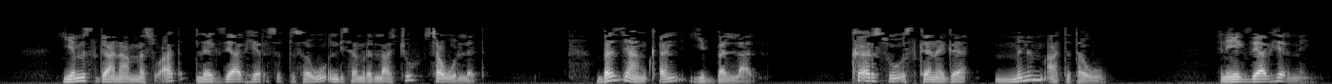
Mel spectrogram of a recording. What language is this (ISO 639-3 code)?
amh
